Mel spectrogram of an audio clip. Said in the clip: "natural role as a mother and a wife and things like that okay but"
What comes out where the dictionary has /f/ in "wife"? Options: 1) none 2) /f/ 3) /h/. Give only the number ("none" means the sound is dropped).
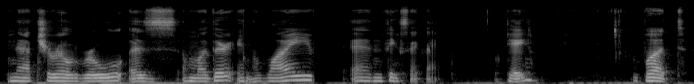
1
